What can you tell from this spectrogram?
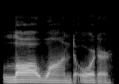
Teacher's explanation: in the phrase law and order, we often insert an extra W sound between law and, so it sounds like law wand order. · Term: Intrusion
